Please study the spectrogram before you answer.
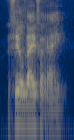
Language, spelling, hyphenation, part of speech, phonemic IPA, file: Dutch, veelwijverij, veel‧wij‧ve‧rij, noun, /ˌveːl.ʋɛi̯.vəˈrɛi̯/, Nl-veelwijverij.ogg
- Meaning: polygyny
